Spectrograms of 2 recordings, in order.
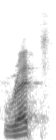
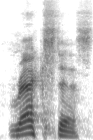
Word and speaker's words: Rexus: Matt Ret Matt R. Now, now we did it. We did it wrong twice. Matt number Rexus. That's it. I don't know why I'm pronouncing it incorrectly.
